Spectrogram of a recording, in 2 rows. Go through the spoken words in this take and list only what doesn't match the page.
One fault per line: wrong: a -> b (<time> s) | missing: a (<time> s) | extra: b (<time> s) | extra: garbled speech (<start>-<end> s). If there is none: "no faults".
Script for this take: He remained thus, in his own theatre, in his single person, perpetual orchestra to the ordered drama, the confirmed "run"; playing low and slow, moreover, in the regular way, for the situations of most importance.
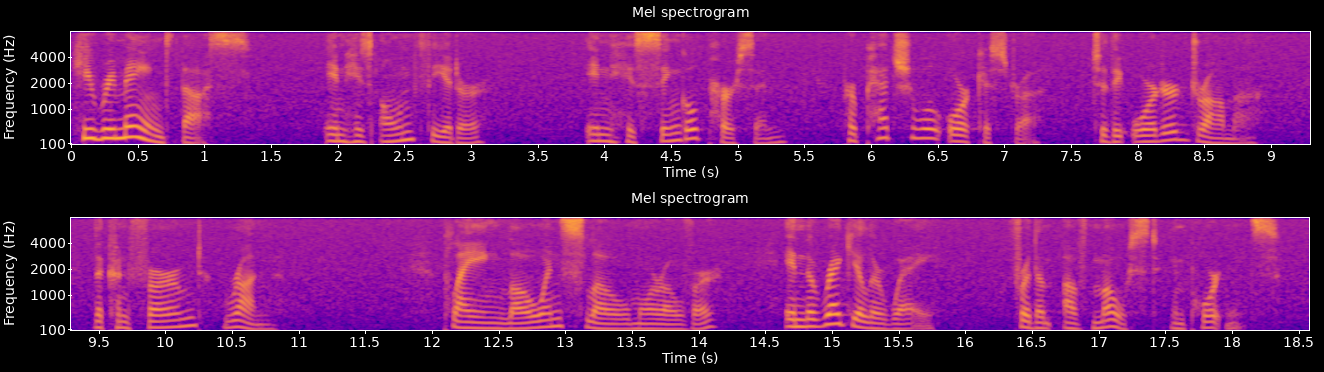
missing: situations (16.6 s)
